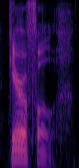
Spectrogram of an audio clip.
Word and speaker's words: Garafolo: Uh, how do you say Mike? last name at NFL Network. What's his? – Garafolo. – Garafolo. Mike Garafolo tweeted that out, and people hit him up like, "Guys, Mike, you're, you're you're tripping.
